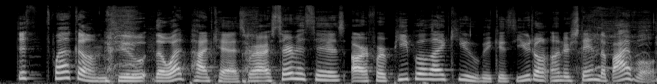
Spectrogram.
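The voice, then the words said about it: Imitates a podcast host's intro voice. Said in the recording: “what's her name does for the what podcast ... Pretty that good is, impression, huh? ... pretty good impression ... It's definitely not what she says, though.”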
